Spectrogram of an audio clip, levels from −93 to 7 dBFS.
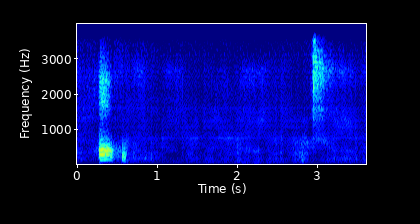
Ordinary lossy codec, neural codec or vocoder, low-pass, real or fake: AAC, 24 kbps; codec, 24 kHz, 0.9 kbps, DualCodec; 3.6 kHz; fake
